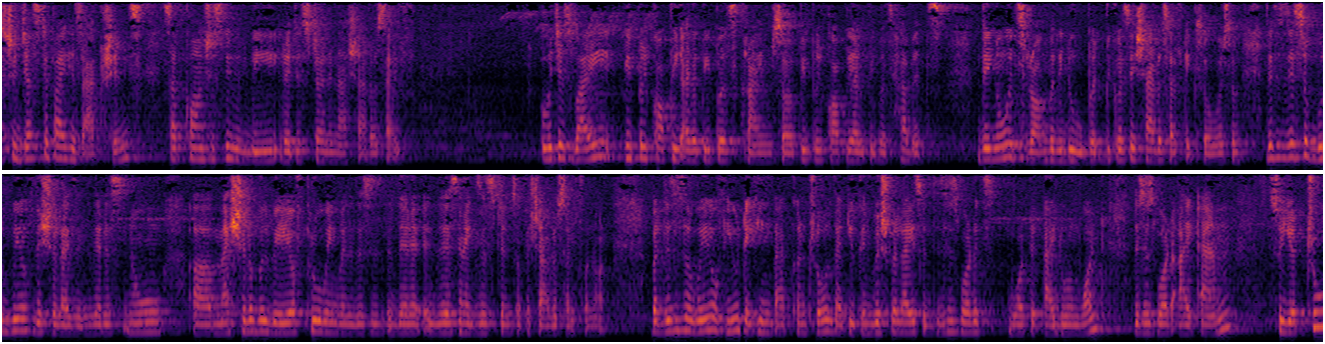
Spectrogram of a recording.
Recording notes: please excuse the background noise!!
